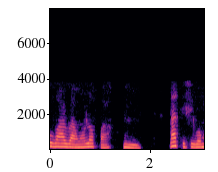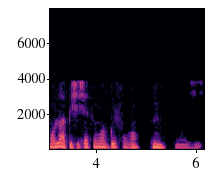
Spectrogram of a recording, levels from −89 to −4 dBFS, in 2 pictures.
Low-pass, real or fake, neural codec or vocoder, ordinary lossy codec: 7.2 kHz; real; none; AAC, 16 kbps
